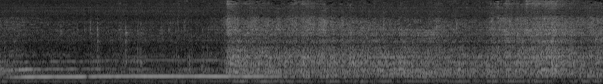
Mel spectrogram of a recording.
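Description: Documentary soundtrack played through a television speaker: a held low tone for about three seconds, joined a little over two seconds in by a steady rushing noise that carries on to the end.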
